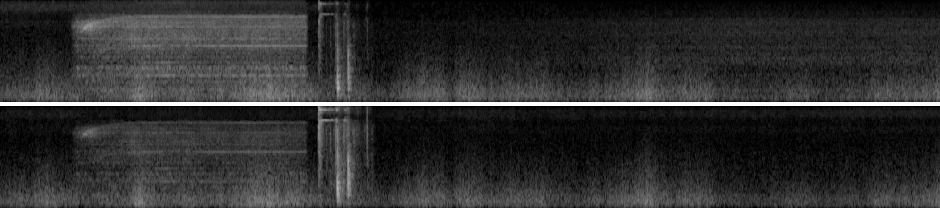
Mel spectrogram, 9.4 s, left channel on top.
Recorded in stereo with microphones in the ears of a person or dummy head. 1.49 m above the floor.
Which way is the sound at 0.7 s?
35° left (ahead or behind).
